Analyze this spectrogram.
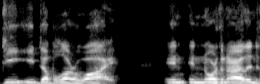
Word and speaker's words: Derry: a TV series called Dairy Girls. Not dairy as in dairy products, but Derry.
